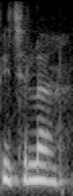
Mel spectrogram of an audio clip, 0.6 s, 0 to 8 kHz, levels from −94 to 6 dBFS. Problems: none marked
